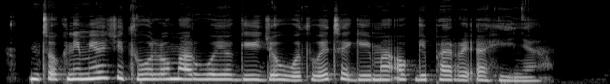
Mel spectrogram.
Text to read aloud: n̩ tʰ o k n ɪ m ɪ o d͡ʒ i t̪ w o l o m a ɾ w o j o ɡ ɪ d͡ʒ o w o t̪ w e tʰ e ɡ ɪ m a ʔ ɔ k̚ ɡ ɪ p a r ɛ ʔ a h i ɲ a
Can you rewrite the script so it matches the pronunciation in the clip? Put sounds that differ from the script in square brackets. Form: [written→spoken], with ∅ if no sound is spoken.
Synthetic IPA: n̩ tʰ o k n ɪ m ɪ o d͡ʒ i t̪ w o l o m a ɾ w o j o ɡ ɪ d͡ʒ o w o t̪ w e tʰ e ɡ ɪ m a ʔ ɔ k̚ ɡ ɪ p a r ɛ ʔ a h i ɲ a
